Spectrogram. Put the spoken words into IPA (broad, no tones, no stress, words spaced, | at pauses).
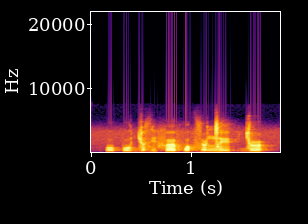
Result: opo ɟœzifœ fɔθzə˞ŋ͡ǀe | ɟə˞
